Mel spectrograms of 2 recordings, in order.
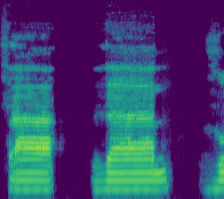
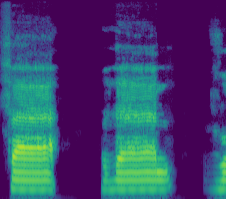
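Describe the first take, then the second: The two takes are said the same way.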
